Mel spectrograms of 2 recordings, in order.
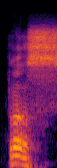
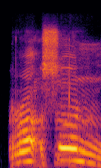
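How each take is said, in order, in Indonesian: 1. Kata itu dipendekkan menjadi satu suku kata. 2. Kata itu diucapkan utuh, dua suku kata.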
